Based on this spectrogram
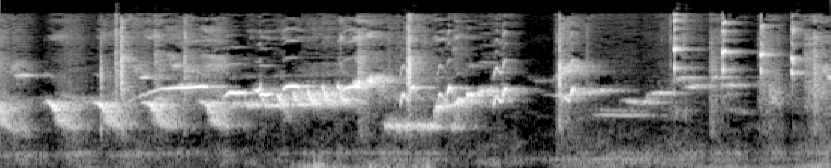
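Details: Medan-type white-rumped shama, kept and trained to copy other birds: a run of descending slurred whistles and chattering phrases, followed by scattered high chips, with faint low background noise.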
